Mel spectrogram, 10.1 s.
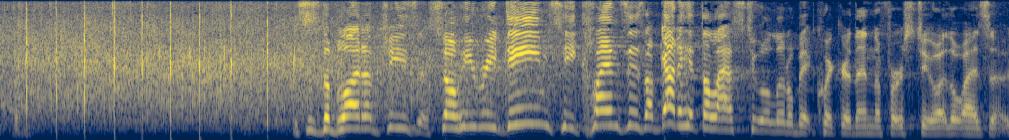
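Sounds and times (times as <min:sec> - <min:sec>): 
audience applause: 0:00.0 - 0:06.1
speech: 0:03.0 - 0:10.0.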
